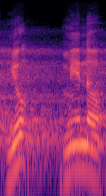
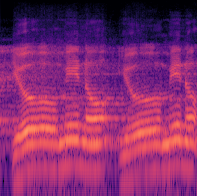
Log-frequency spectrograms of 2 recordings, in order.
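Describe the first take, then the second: First: A short stop after Yuk before minu; Yuk, pause, then minu; reading with a break. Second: Yuk minu run together without a break, drawn out slowly; wrong reading. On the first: Teacher showing the correct reading with a clear break. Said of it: "kayak putus dulu". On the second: Teacher demonstrating the wrong Quran reading, slow and drawn out. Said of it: "nggak boleh". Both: Shown as a demonstration.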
